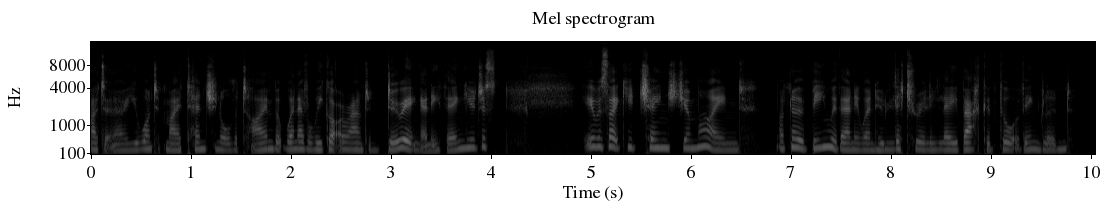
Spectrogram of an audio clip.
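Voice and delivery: ordinary talk

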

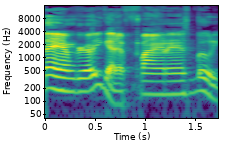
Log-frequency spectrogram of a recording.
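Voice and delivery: put-on southern drawl. Trying out a line with a brought-back southern twang. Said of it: "if I brought back the southern twang".

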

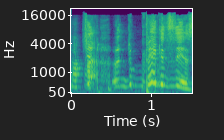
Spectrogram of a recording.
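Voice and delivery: very high, drawn-out, grating, irritating voice. Imitating a cartoon character's line: annoying Gingka voice. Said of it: "the most annoying voice possible".

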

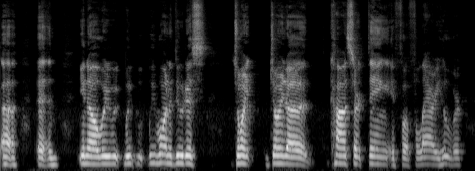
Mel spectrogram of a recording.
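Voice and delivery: defeated, low, deflated, sad mumble.

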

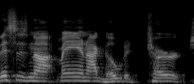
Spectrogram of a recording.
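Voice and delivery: put-on light country accent. Talking about response to Jesus, voicing a churchgoer in a country accent. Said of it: "I don't know why I'm doing a country accent right now".

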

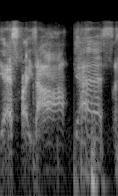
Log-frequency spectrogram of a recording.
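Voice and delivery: put-on, excited, hyped-up cheering voice. Imagining an excited friend rubbing the listener's shoulders: imitating Danny cheering excitedly. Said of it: "rubbing you on the shoulders, like".

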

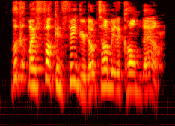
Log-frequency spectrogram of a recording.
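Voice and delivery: very high-pitched, shrill screaming. Retelling a man yelling at the guy telling him to calm down, imitating someone screaming. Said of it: "when he's screaming".

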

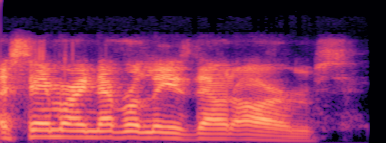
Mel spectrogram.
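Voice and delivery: loud called-out voice. A samurai answers a guard's order to lay down arms, yelling out. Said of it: "I yell out".

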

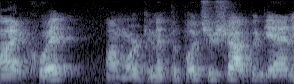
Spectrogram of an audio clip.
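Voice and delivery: soft, totally unbothered, even-keeled calm delivery. Retelling a friend's phone call about quitting his job: imitating a very calm tone. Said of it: "he said in the most calm way".

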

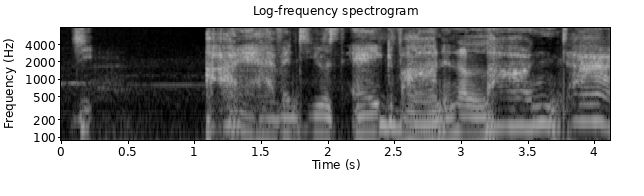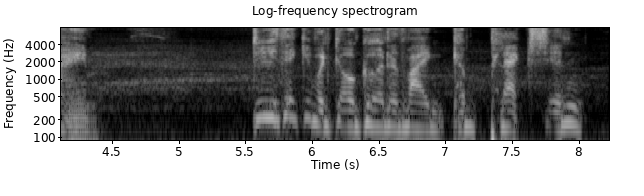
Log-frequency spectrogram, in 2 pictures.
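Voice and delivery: eerie, high, ghostly banshee woman voice. Voicing a ghostly banshee woman asking about Avon: ghostly banshee woman voice. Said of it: "a banshee, was a ghostly woman ... She goes".

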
